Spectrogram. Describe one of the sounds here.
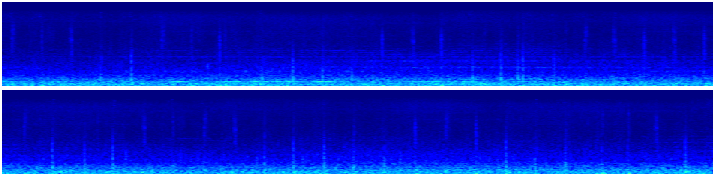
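A low rumbling drone hums throughout.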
